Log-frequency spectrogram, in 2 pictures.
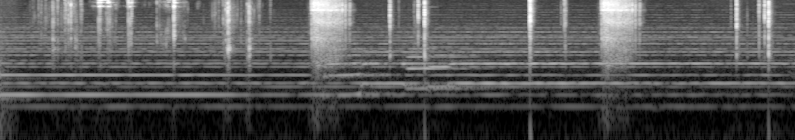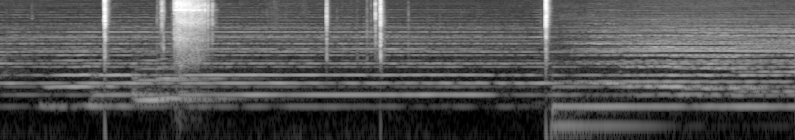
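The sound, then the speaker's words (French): A revolver cylinder holding a single bullet clicks and spins: sharp metallic ratcheting clicks scattered irregularly, with three short whirring bursts as it turns, ending in a low mechanical hum. No one speaks. “Une seule balle dans le barillet du revolver, et je recommence jusqu'à m'éclater à cervelle.”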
